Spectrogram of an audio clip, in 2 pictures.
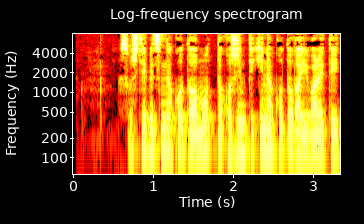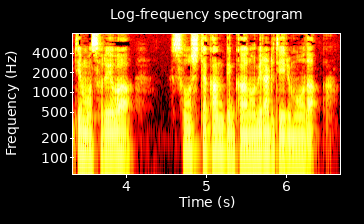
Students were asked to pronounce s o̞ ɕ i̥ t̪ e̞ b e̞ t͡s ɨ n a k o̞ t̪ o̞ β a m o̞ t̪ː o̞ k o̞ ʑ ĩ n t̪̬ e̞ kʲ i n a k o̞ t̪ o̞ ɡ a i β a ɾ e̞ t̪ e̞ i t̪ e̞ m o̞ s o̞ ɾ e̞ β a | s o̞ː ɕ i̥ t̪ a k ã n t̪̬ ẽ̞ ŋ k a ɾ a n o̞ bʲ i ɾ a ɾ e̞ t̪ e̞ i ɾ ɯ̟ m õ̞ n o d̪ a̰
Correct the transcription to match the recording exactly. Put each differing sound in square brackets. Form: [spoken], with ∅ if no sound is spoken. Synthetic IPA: s o̞ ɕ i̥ t̪ e̞ b e̞ t͡s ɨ n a k o̞ t̪ o̞ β a m o̞ t̪ː o̞ k o̞ ʑ ĩ n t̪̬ e̞ kʲ i n a k o̞ t̪ o̞ ɡ a i β a ɾ e̞ t̪ e̞ i t̪ e̞ m o̞ s o̞ ɾ e̞ β a | s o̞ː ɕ i̥ t̪ a k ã n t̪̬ ẽ̞ ŋ k a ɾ a n o̞ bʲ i ɾ a ɾ e̞ t̪ e̞ i ɾ ɯ̟ m [o̞] n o d̪ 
